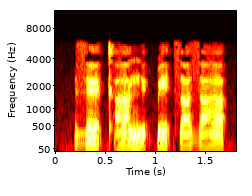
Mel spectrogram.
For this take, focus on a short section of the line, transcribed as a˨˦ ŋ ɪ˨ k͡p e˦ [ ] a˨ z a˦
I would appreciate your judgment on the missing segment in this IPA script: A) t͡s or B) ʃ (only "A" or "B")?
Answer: A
